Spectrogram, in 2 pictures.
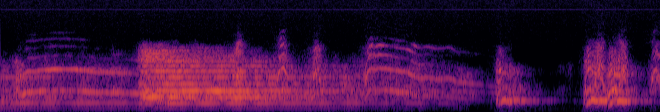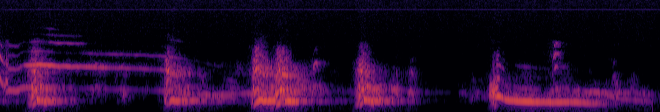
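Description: A big Great Dane howls in long, wavering tones, then breaks into a run of loud, repeated barks and yelps with short pauses between bursts, ending on a falling howl. No one speaks.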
